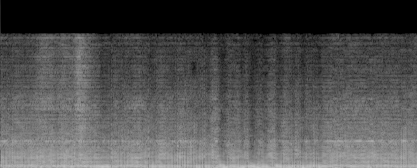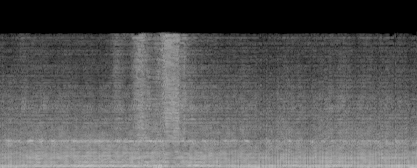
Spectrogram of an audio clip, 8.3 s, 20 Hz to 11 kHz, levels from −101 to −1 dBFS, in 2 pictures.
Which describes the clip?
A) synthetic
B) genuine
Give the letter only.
A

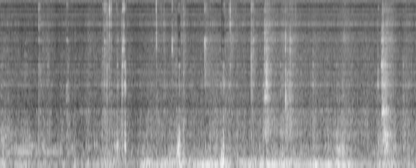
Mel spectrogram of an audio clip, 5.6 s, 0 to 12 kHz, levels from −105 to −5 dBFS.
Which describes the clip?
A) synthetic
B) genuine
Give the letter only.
A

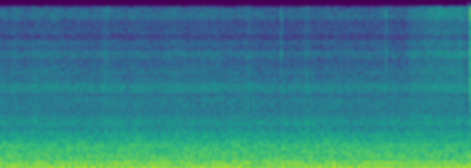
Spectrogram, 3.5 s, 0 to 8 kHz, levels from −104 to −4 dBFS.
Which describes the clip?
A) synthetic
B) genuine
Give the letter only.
A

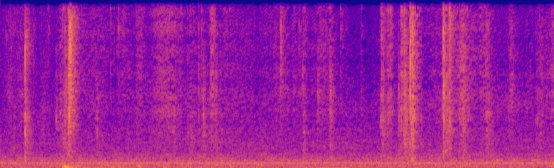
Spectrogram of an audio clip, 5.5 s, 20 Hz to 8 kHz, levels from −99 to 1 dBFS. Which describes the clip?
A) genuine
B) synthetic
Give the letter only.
A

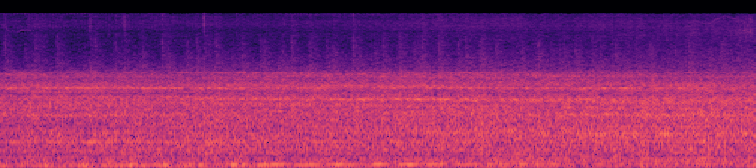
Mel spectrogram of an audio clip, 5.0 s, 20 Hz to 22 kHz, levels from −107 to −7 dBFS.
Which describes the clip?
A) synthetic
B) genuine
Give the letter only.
A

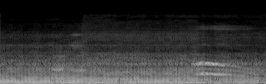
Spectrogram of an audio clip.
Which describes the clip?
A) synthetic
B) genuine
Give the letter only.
A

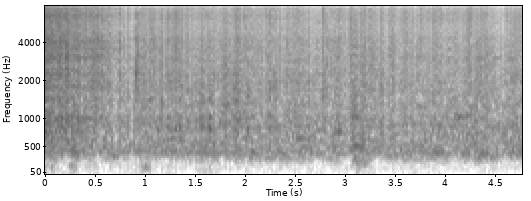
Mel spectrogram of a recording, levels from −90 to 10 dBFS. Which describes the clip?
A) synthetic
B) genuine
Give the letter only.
A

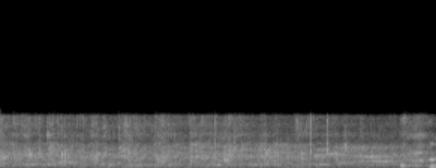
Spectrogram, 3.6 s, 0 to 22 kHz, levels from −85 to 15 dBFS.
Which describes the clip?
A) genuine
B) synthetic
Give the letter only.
B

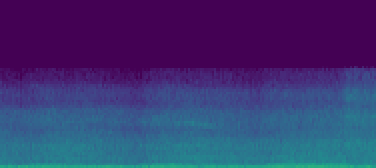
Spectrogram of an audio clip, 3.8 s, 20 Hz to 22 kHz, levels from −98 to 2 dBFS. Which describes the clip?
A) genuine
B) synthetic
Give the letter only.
B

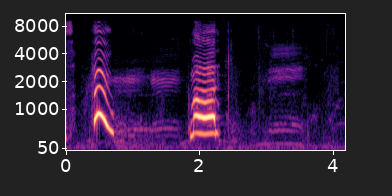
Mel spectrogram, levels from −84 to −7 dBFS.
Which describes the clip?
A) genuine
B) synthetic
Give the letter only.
A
